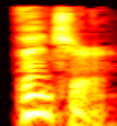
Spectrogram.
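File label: "venture", American English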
